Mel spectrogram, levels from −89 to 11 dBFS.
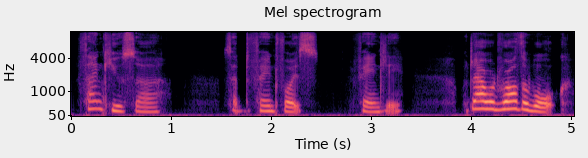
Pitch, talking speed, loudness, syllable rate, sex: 235 Hz, 155 wpm, -18 LUFS, 4.7 syllables/s, female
